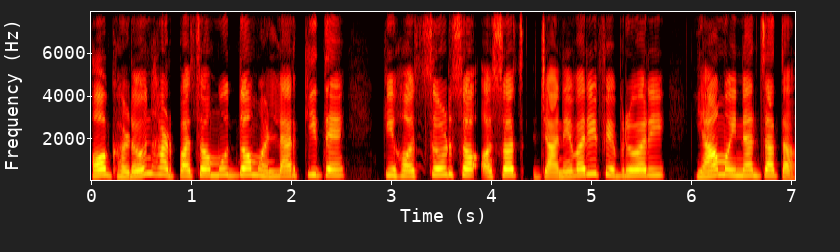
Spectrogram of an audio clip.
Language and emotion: Goan Konkani, neutral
